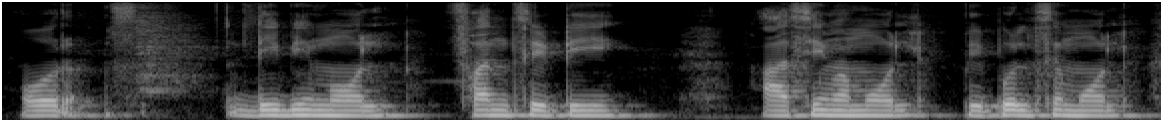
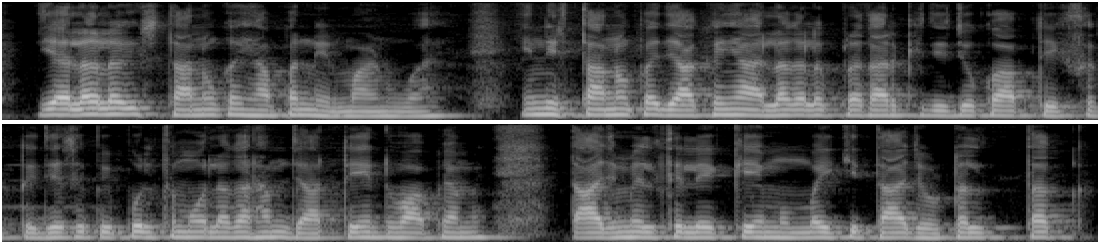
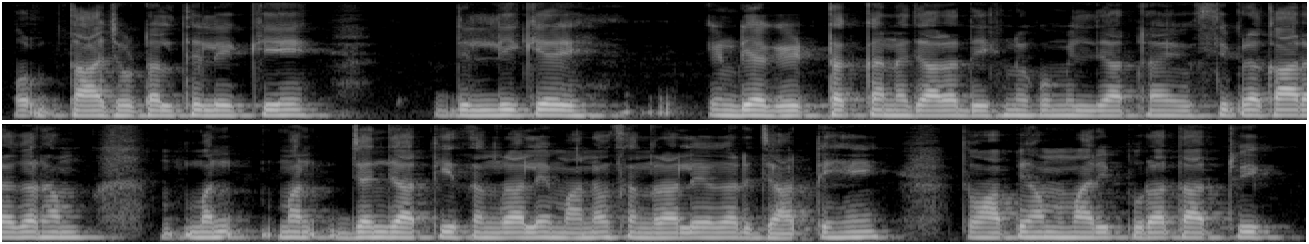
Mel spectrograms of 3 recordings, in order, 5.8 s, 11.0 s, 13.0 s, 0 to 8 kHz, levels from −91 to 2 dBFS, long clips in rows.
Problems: constant background noise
